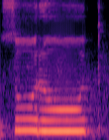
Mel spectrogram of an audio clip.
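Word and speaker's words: सुहृत्: ma'am एक बारी फिर से प्रोनाउंस करोगे ये वर्ड कैसे देखो सुरत सुरत यस एस यू एच आर यू टी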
